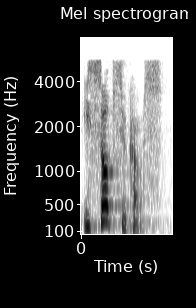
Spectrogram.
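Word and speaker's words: isopsychos (ἰσόψυχος): It's isopsychos.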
